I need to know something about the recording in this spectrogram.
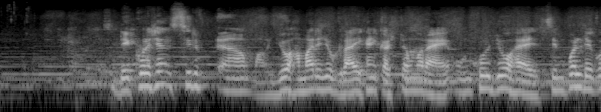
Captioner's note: speaking foreign language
